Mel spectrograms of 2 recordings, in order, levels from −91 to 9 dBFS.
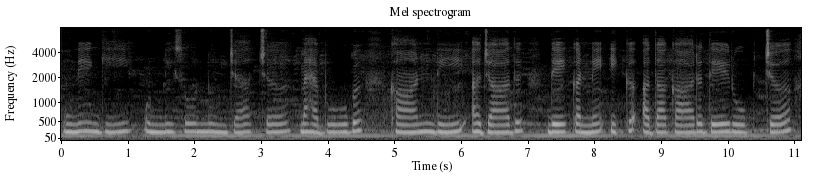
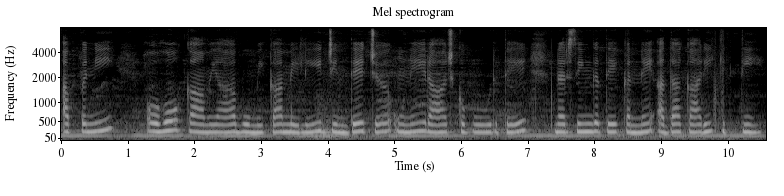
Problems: constant background noise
